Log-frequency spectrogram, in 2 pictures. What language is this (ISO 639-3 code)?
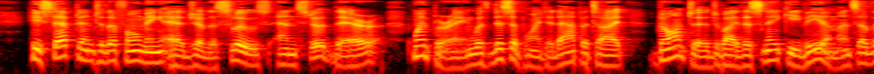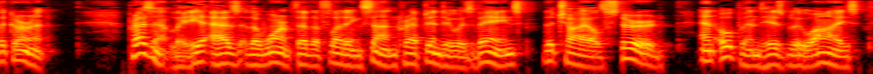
eng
